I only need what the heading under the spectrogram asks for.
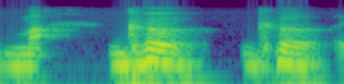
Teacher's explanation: घकार इति महाप्राण, यतोहि तत्र प्राण इत्युक्ते श्वास, अधिकश्वासस्य आवश्यकता अस्ति खलु. घ घ प्रयत्न अधिक अस्ति, अतः तत्र प्रयत्नभेदः अस्ति.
